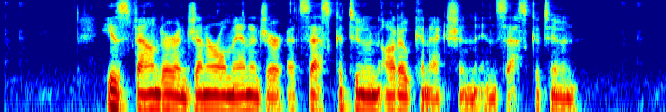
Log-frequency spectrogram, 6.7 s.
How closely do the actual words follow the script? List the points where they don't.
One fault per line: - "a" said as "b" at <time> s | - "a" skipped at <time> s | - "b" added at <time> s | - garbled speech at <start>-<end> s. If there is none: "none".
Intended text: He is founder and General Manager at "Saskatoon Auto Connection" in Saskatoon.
none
